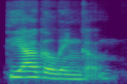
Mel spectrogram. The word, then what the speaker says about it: Thiyakalingam: Since I have you on here, what's the correct pronunciation of your last name? It's Thiyakalingam.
